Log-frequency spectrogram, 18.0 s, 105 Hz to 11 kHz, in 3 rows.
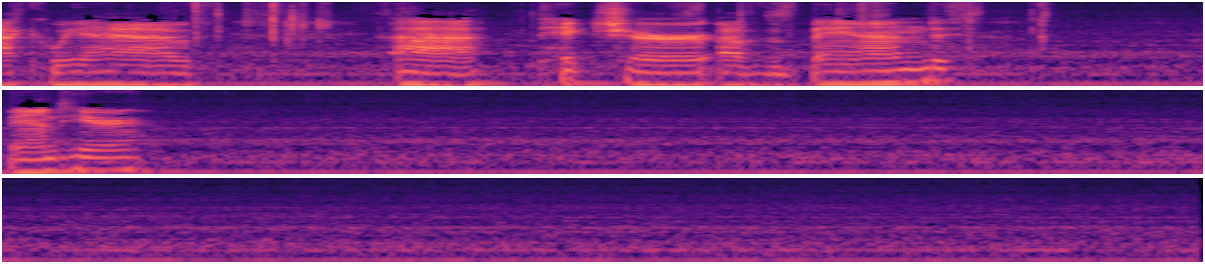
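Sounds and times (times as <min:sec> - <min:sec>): faint electrical hum: 0:00.0 - 0:18.0.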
